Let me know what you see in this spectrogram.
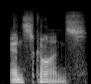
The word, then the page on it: ensconce: American English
